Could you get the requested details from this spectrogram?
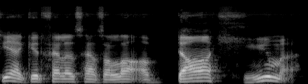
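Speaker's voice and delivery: usual speaking voice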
